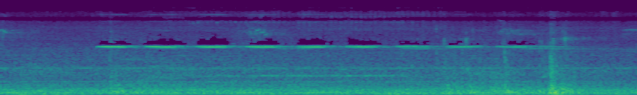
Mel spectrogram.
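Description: A train's door warning beeps rapidly.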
